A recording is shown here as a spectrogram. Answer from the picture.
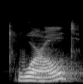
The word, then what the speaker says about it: world: World, não tem esse d, né? World. Que você escuta world. Muitas vezes você nem ouve o D, na verdade, né? Você pode, quando você está falando, world.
